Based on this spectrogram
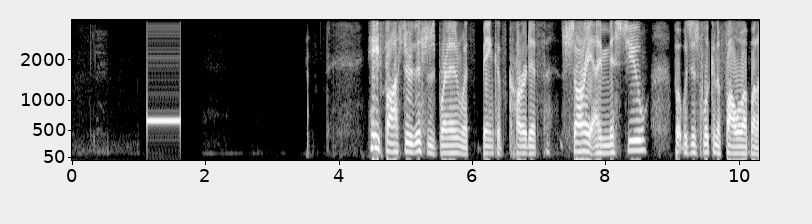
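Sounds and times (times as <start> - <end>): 
voicemail answering machine beep: 1.2 - 1.6
speech: 4.5 - 10.3.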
